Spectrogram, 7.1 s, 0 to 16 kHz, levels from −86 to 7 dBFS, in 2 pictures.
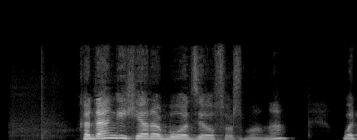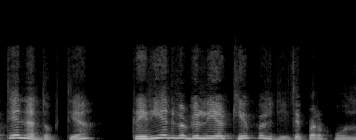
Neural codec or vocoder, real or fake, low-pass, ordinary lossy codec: codec, 16 kHz in and 24 kHz out, 0.9 kbps, LongCat-Audio-Codec, fine tuned four codebook decoder; fake; 10.8 kHz; AAC, 48 kbps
